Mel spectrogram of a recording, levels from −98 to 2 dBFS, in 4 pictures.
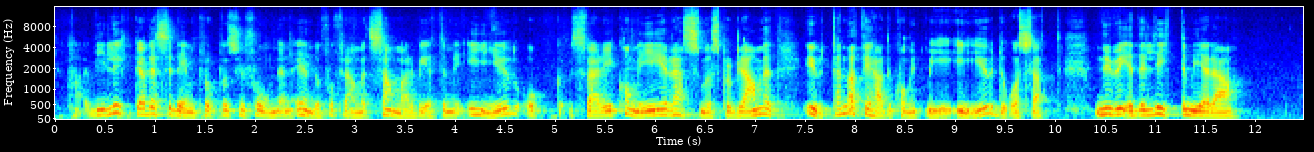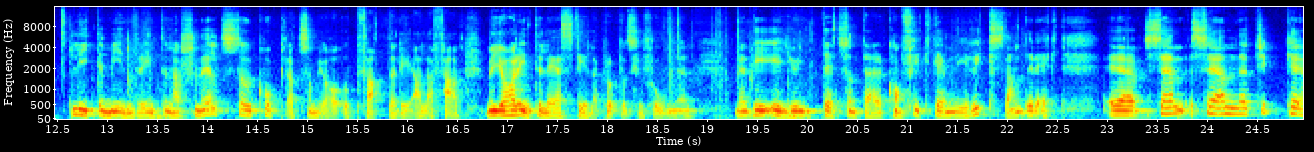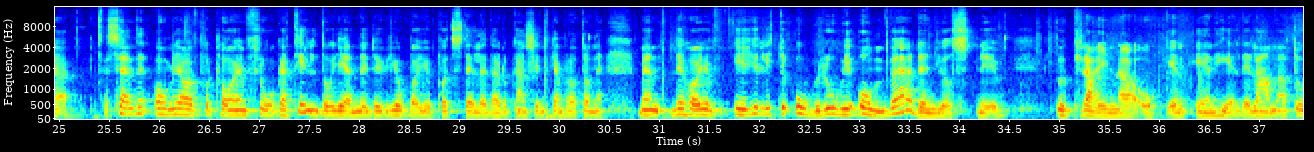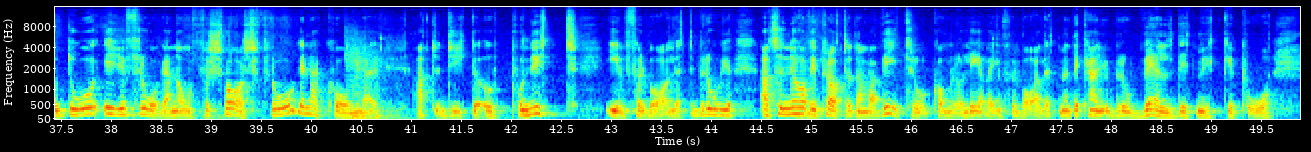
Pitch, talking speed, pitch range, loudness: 160 Hz, 185 wpm, 145-190 Hz, -26 LUFS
